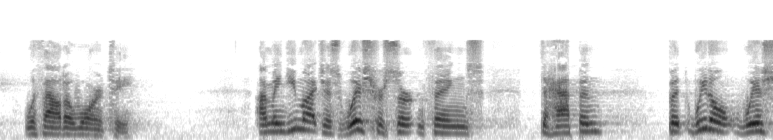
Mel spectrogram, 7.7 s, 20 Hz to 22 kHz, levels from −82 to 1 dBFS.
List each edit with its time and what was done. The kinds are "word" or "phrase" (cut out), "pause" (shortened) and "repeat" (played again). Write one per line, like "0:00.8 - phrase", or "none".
none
